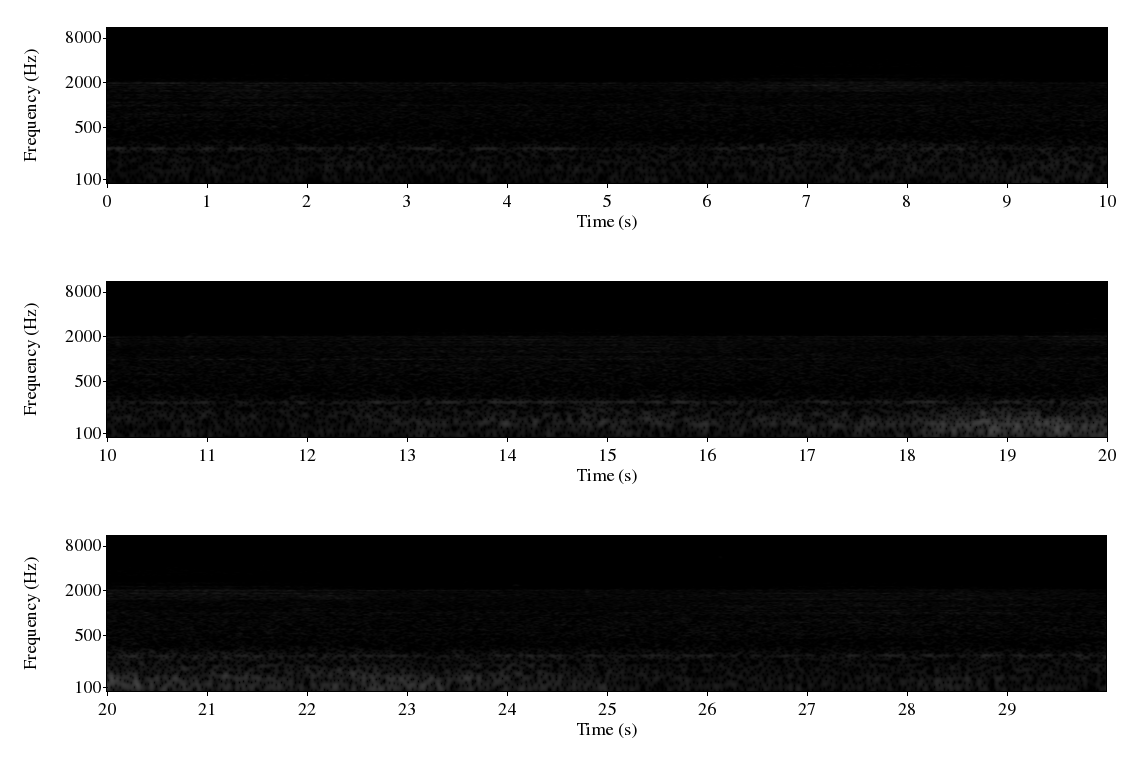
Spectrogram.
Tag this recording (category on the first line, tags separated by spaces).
Soundscapes > Nature
nature weather-data field-recording Dendrophone natural-soundscape raspberry-pi artistic-intervention modified-soundscape soundscape data-to-sound phenological-recording alice-holt-forest sound-installation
